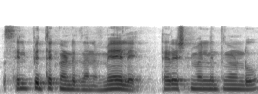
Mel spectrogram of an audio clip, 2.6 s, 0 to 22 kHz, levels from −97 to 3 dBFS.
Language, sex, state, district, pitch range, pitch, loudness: Kannada, male, Karnataka, Raichur, 150-165 Hz, 155 Hz, -18 LUFS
